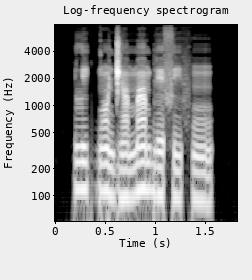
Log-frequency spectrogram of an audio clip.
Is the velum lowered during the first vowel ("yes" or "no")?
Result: no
